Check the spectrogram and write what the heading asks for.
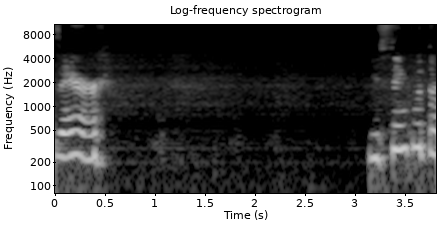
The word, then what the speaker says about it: Zare: zaire's name was there I thought it was zare and so like in my head I've been pronouncing it Zara leonis for years and then to like actually watch the episode again and then they're like oh yeah it's there and I'm like pardon yeah I was like sorry no his name is there you sync with the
